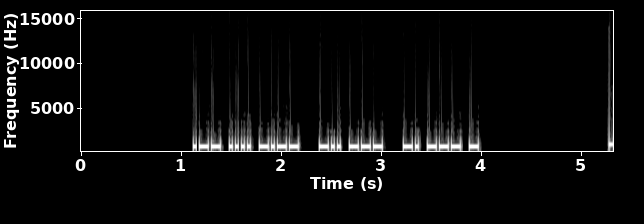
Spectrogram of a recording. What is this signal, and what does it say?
Morse code, heard as a keyed tone, about 40 wpm, 700 Hz. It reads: WHY DO NOT
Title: Sets of 3 Words 40wpm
